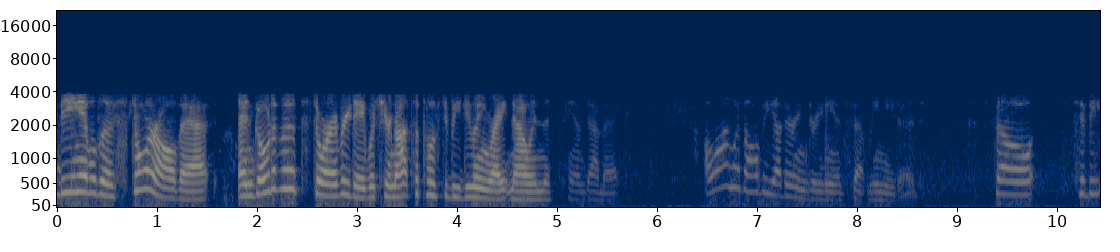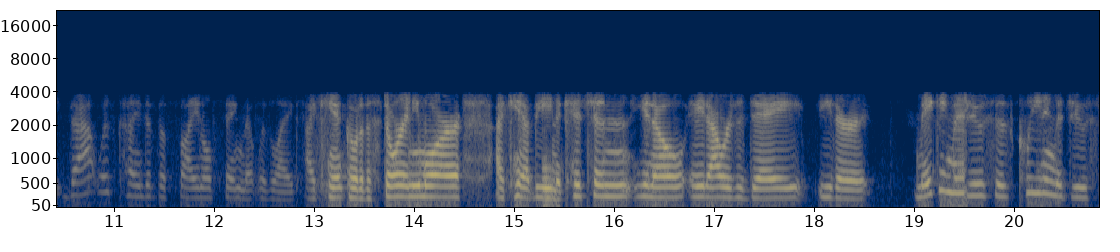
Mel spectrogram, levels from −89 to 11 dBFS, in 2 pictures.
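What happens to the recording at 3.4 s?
At 3.4 s you're hearing the GSM full-rate codec, which runs through the whole clip, not a one-off glitch. The speech is squeezed into a phone-line band of roughly 300 Hz to 3.5 kHz, so it sounds thin and boxed-in. The coder rebuilds the voice from a vocal-tract model driven by a sparse, regularly spaced pulse train, which fits the old 13 kbps full-rate scheme. That's where the obvious buzzy, gravelly roughness on the voice comes from.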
